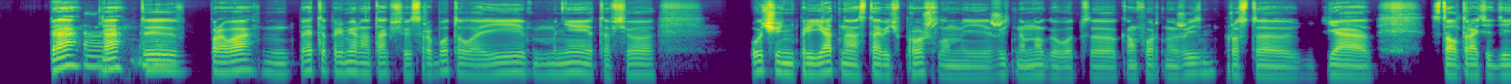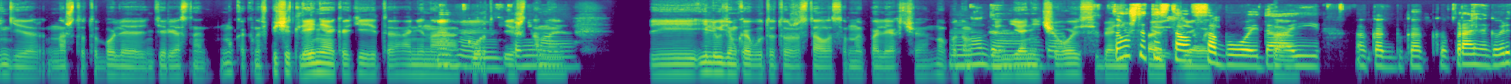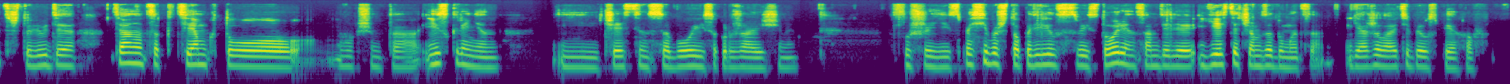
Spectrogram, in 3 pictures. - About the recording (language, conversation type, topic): Russian, podcast, Что для тебя важнее: комфорт или эффектный вид?
- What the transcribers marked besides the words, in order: other background noise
